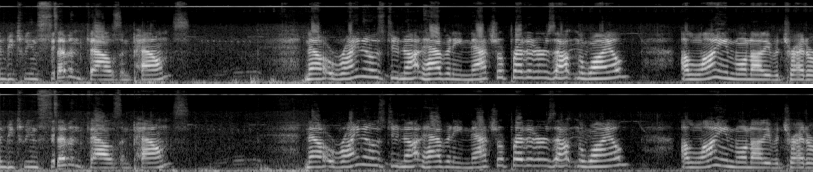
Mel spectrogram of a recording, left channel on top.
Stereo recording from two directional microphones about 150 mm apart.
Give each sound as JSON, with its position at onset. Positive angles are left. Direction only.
{"t": 0.3, "sound": "speech", "side_deg": 50}
{"t": 2.8, "sound": "a sound", "side_deg": 45}
{"t": 3.2, "sound": "a woman's voice", "side_deg": 75}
